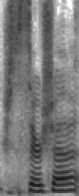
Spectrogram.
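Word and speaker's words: Saoirse: Sersa.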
